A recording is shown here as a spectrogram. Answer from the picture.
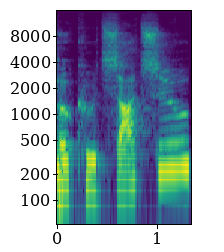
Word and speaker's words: tokusatsu: Tokusatsu?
